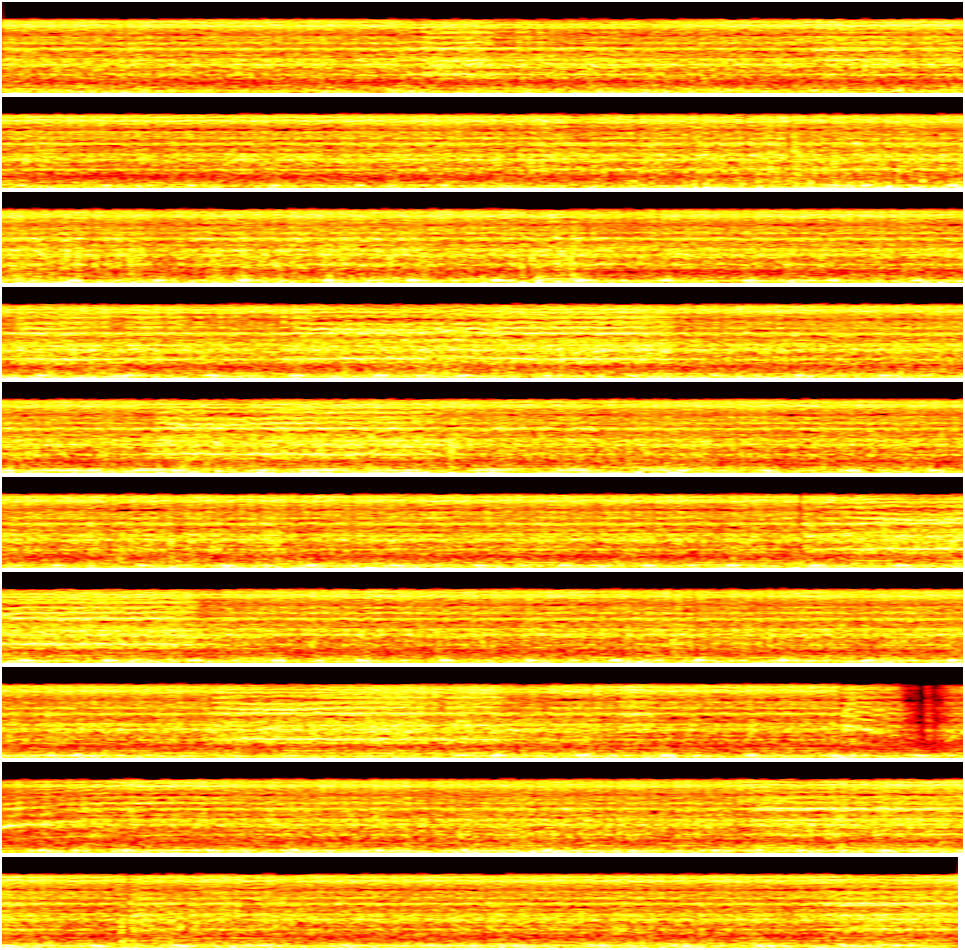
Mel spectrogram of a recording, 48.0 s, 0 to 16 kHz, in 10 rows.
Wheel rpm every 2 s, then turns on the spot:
200, 200, 200, 200, 190, 200, 200, 200, 190, 200, 200, 200, 200, 200, 200, 200, 200, 200, 180, 150, 200, 200, 200, 200.
none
